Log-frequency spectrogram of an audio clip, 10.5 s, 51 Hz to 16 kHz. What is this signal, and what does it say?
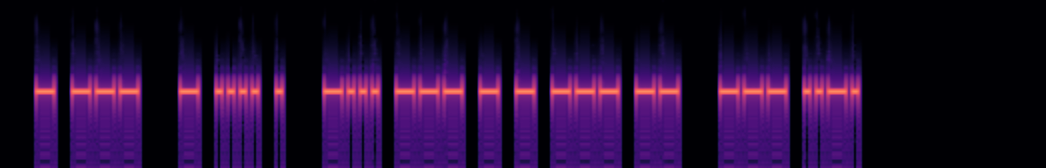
Morse code, heard as a keyed tone, about 20 wpm, 700 Hz. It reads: TO THE BOTTOM OF
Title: Build A Phrase - 5-Word Phrases - 20wpm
